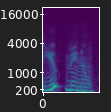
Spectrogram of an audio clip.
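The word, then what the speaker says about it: يُؤْمِنُ: Because whenever Hamza is sakin, we have to pronounce it with a small twitch or with a small jerk. So it becomes yu'minu, the rule of the tajweed.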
